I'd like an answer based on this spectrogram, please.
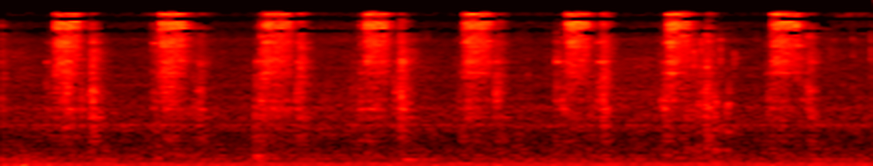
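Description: Harmonic balancer installation tool being turned by hand to press the balancer onto the engine's crankshaft snout. It creaks rhythmically about twice a second, and there is one sharp knock right at the end.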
